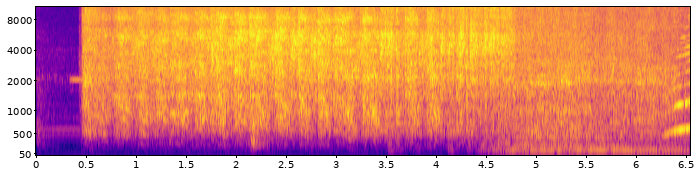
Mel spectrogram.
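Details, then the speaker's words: Acura RSX Type S after engine rebuild with new pistons, clutch and LSD, first start once fuel pressure was primed: cranks about four seconds, catches cleanly, settles to a smooth even idle; no exhaust leaks heard. "Oh, it's alive, it's alive, it's alive."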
